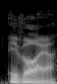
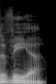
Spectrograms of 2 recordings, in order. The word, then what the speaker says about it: Evija: proud of will you pronounce it for me avaya avaya yeah i thought it was a via okay i'm off you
